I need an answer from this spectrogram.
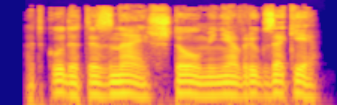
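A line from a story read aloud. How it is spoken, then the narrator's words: Menacing question. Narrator (Russian): Сожирук грозно спросил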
